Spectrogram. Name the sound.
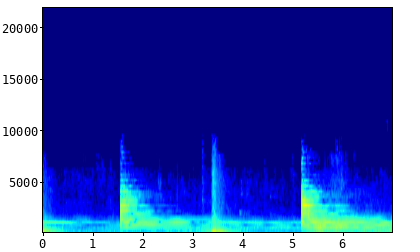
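church bell chimes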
